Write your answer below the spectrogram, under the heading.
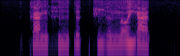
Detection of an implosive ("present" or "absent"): present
